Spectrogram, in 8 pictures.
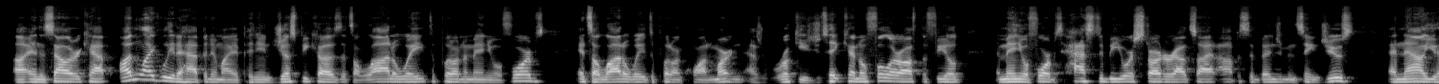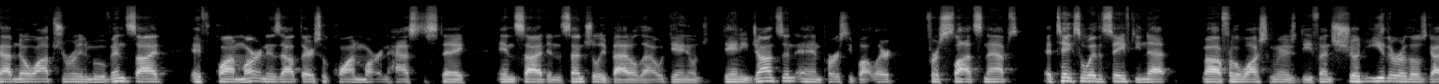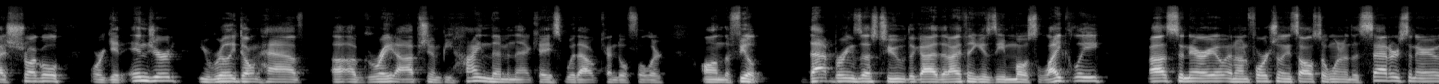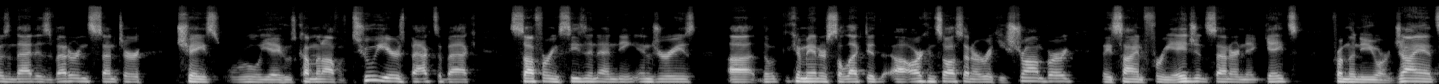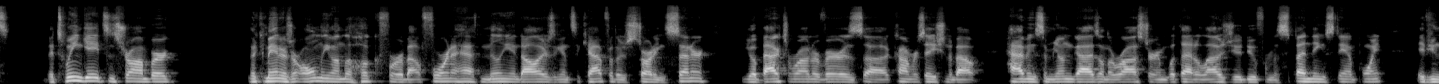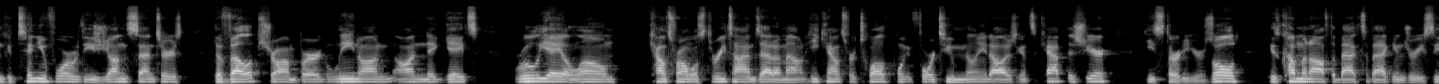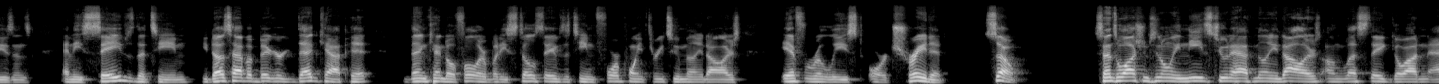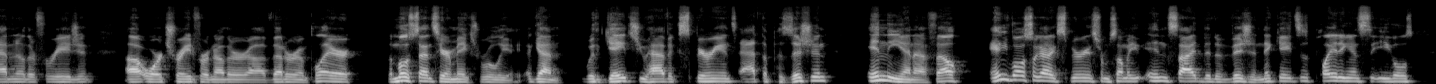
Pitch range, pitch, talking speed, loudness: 115-135 Hz, 125 Hz, 200 wpm, -19 LUFS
